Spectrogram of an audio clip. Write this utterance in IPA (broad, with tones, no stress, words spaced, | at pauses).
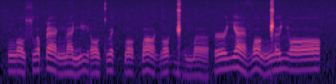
ŋɔ˧˩sʷʌ˦˥ ɓæ˥˩ŋ͡mæ˧˩ɲi˥˩ɾɔ˥˩ tʷɛ˥˩ ɡ͡bɔ˧˩ɡ͡bɑ˥˩ ɡɔ˦˥ɡ͡ǁʊ˧˩mʌ˧˩ | ə˞˦˥ ʎæ˥˩vɔ˥˩ŋ͡ǁə˦˥ ʎɔ˦˥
